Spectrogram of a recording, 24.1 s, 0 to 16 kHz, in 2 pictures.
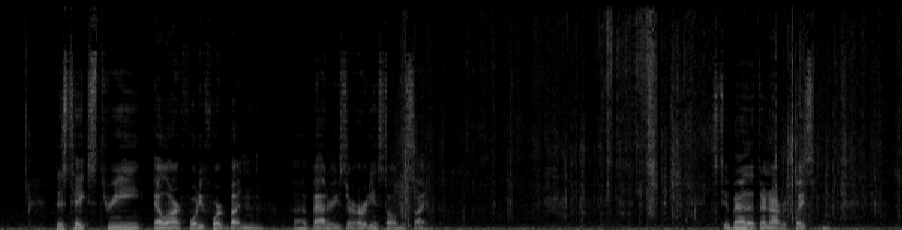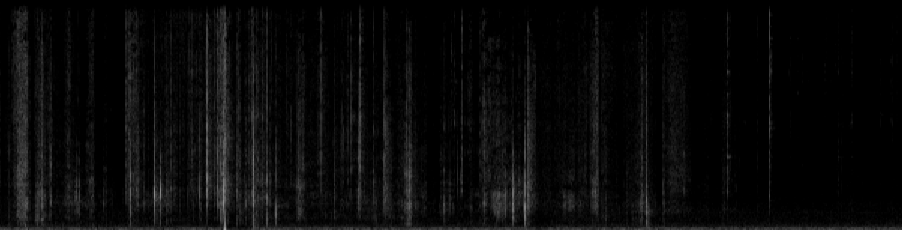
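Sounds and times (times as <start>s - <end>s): crinkly plastic rustling: 5.2s - 9.6s, 10.2s - 21.3s.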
